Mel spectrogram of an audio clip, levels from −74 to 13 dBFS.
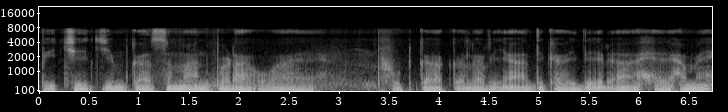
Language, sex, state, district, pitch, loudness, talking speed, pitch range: Hindi, male, Himachal Pradesh, Shimla, 100 Hz, -18 LUFS, 145 wpm, 90-115 Hz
